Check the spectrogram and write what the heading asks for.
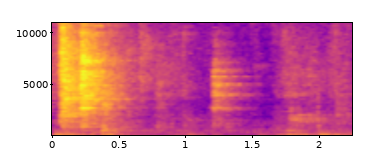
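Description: Wire mesh panel rattling as a capuchin monkey climbs and hangs on it: a clatter at the start that fades within half a second, then a faint knock about a second later.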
